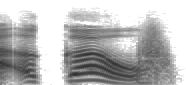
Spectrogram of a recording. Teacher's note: ago, trọng âm rơi vào go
